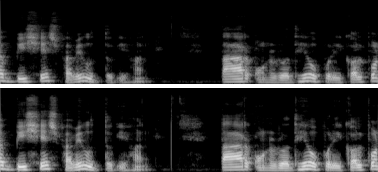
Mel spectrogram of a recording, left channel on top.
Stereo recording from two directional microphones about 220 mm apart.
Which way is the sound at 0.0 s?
35° right (ahead or behind).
